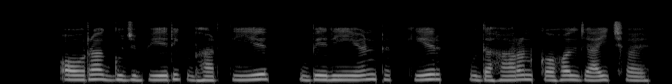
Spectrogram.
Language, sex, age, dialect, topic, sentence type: Maithili, female, 18-24, Bajjika, agriculture, statement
